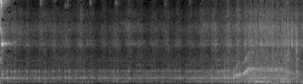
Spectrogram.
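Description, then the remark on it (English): An electric mixer whirs steadily with a thin, high motor whine, then a squeaky, wavering tone swells in toward the end as it creams three cubes of butter and two kinds of sugar in a mixer bowl for cookies. No one speaks. “Here comes my squeaky mixer.”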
